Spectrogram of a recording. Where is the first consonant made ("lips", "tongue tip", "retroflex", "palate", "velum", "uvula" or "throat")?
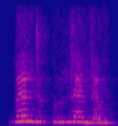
lips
